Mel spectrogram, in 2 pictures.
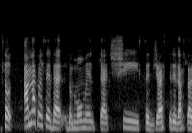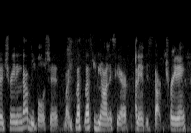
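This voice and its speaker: A woman chats through a casual vlog, loose and rambling, full of "um" and "like". Her voice sits mid-height, recorded dry and close with slightly dull, lo-fi audio. She tells her story in a relaxed, unscripted way. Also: medium pitch, fairly quick, few pauses, dry recording. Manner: rambling, filler-heavy, chatty with frequent "um" and "like"; acts out quoted voices in a livelier tone. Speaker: vlogger sharing her trading story. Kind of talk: casual talking-to-camera vlog.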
